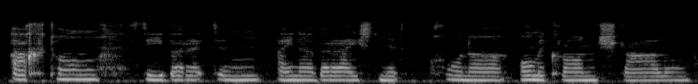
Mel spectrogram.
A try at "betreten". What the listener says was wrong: Yeah, be careful with the missing T here. Betreten.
